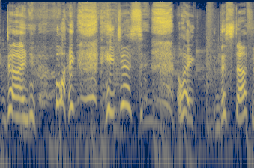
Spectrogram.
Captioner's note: laughing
